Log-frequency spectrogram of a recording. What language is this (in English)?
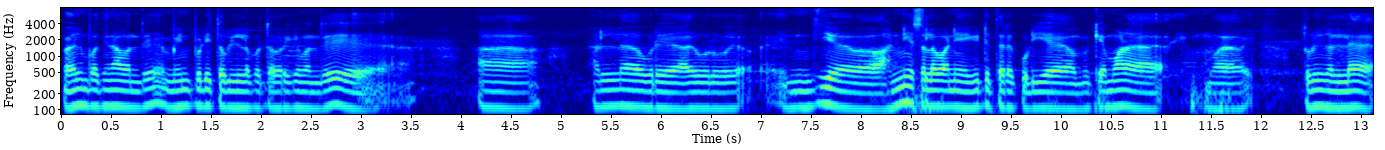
Tamil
